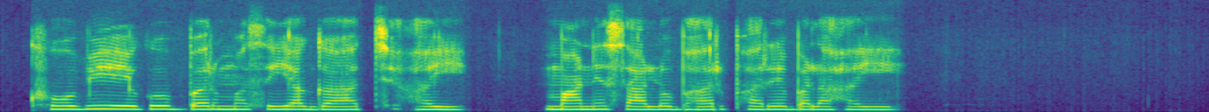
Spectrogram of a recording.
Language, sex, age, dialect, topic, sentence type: Magahi, female, 18-24, Western, agriculture, statement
